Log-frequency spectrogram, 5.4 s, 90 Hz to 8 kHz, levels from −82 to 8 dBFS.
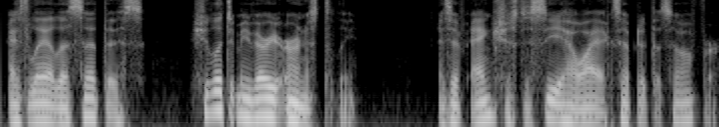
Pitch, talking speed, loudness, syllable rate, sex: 100 Hz, 220 wpm, -18 LUFS, 6.7 syllables/s, male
